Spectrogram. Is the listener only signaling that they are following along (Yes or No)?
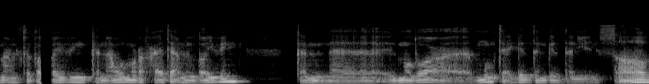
No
